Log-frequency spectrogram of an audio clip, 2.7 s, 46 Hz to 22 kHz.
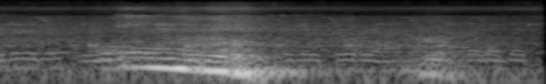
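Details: Captive lion roaring in its enclosure at Siddharth Garden and Zoo, 27 March 2026; a deep, throaty roar rising then falling, followed by a softer grunting roar near the end, with a man speaking briefly.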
